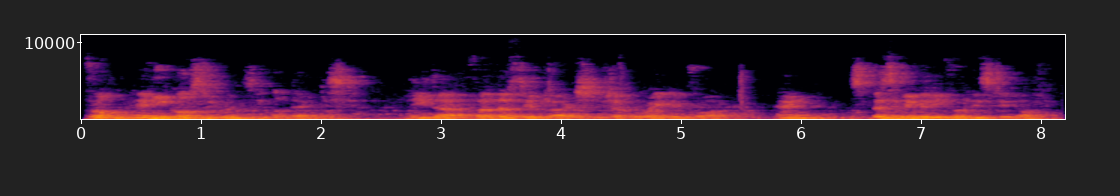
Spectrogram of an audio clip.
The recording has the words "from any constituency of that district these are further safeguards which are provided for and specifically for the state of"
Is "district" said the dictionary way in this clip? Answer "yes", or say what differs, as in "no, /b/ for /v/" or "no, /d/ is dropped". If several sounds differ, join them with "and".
no, /s/ is dropped and /ɹ/ is dropped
